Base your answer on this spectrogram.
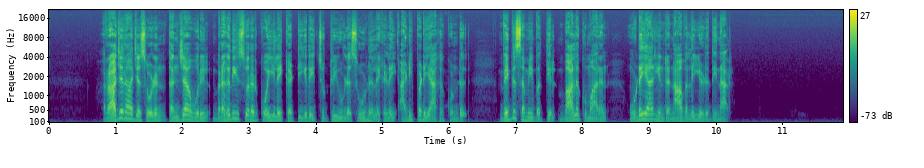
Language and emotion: Tamil, neutral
